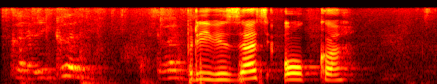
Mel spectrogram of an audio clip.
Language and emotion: Russian, neutral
